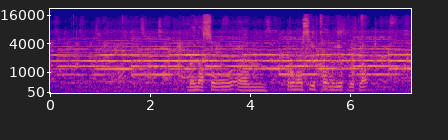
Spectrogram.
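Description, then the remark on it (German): A fire engine siren wails steadily outside, its sustained tones running through the whole stretch while people talk in the foreground. “Das ist die Feuerwehr. Das ist ja wie in New York hier.”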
